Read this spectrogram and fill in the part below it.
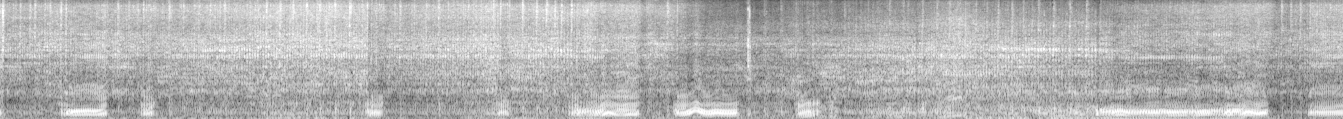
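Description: A dirt bike engine revs up and down in bursts.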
